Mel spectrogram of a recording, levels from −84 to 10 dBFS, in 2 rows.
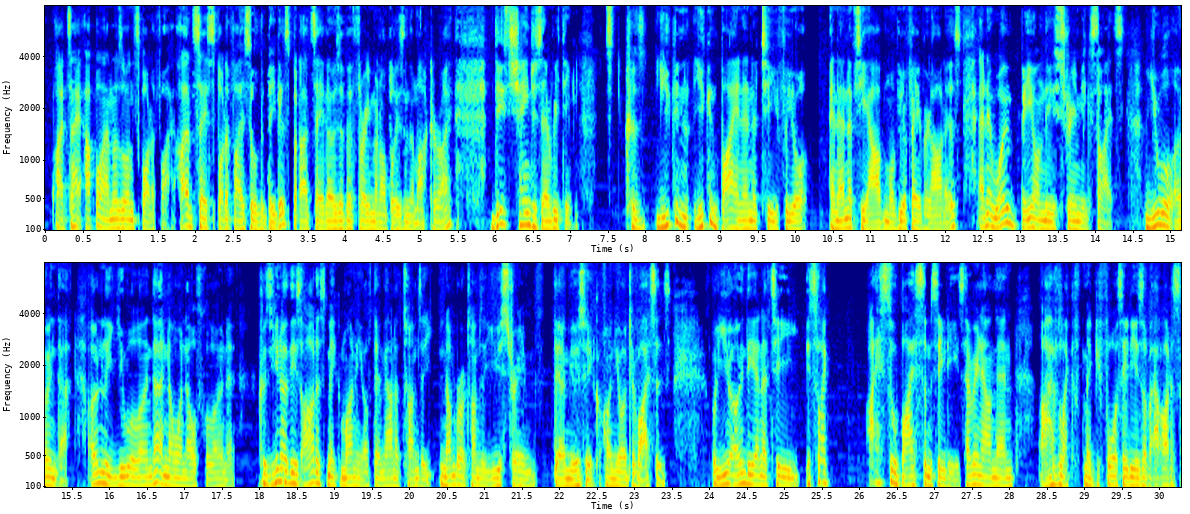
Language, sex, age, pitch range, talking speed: English, male, 20-39, 100-125 Hz, 230 wpm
